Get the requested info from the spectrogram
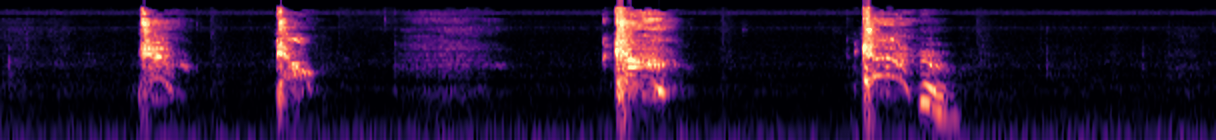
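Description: A woman coughing four times over about four seconds, short separate coughs. She is irritated by a spray she says she used too much of.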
